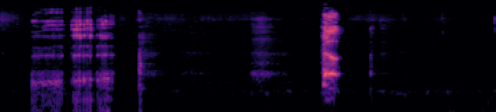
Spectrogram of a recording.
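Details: Person standing and drinking more Sprite, stomach feeling very full and tight: several voiced belches in quick succession, then a single louder burp and a few softer ones.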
